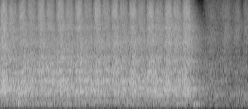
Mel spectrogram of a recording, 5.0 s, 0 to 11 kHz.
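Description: Coarse 80 grit sandpaper rubs steadily along the wooden neck of a 335-style guitar kit, a close, continuous rasping with rhythmic back-and-forth strokes that stops near the end.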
